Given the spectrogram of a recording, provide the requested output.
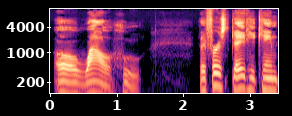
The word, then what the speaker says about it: Oahu: him after this island oahu pronounced oh wow the first gate he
